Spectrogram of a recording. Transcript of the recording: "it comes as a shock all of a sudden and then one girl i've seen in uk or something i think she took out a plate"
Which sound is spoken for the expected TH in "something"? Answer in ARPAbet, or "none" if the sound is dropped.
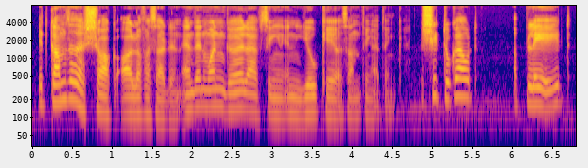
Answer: T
